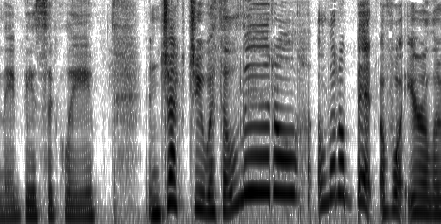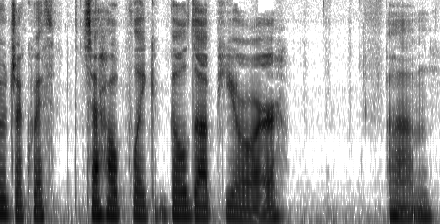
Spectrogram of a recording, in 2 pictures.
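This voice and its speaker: With no echo in the recording, a young woman's deep voice comes across slightly stuffy and nasal. She's a Michigan planner vlogger, chatting with viewers in a rambling, "like"-heavy way as she decorates a planner.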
